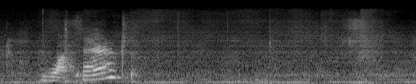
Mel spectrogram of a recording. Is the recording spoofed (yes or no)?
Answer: yes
